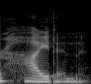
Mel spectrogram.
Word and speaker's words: Haydn: My first period class was called Theories of Theories, and it was taught by a man named Mr. Haydn, spelled and pronounced like the musician.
